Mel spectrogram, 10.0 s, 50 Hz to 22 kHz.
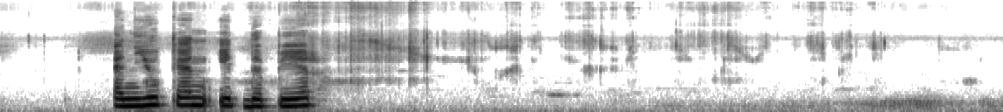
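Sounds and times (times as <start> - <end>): person biting and chewing: 3.2 - 9.8.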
